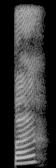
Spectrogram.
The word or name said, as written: ban1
